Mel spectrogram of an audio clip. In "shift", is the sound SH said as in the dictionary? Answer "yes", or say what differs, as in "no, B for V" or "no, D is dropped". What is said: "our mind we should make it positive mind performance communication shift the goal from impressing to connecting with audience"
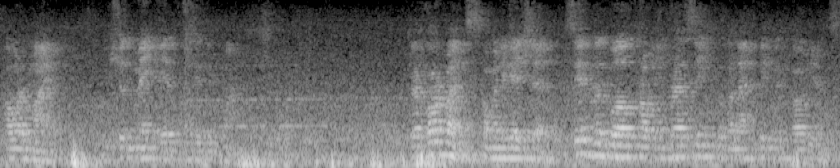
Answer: no, S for SH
